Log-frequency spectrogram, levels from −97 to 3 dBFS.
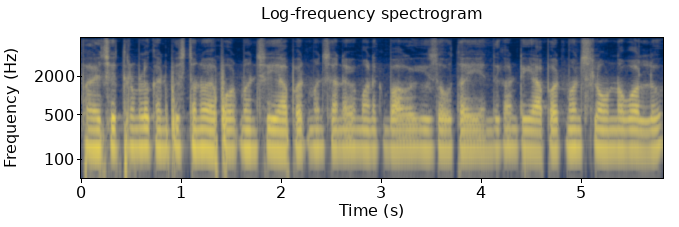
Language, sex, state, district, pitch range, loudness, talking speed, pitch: Telugu, male, Andhra Pradesh, Visakhapatnam, 135-145 Hz, -18 LUFS, 165 wpm, 140 Hz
